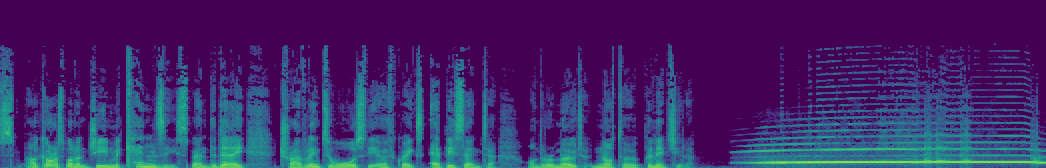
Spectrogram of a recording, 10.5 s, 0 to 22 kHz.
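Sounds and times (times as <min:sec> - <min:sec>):
speech: 0:00.0 - 0:07.0
emergency vehicle siren wailing: 0:07.3 - 0:10.4.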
